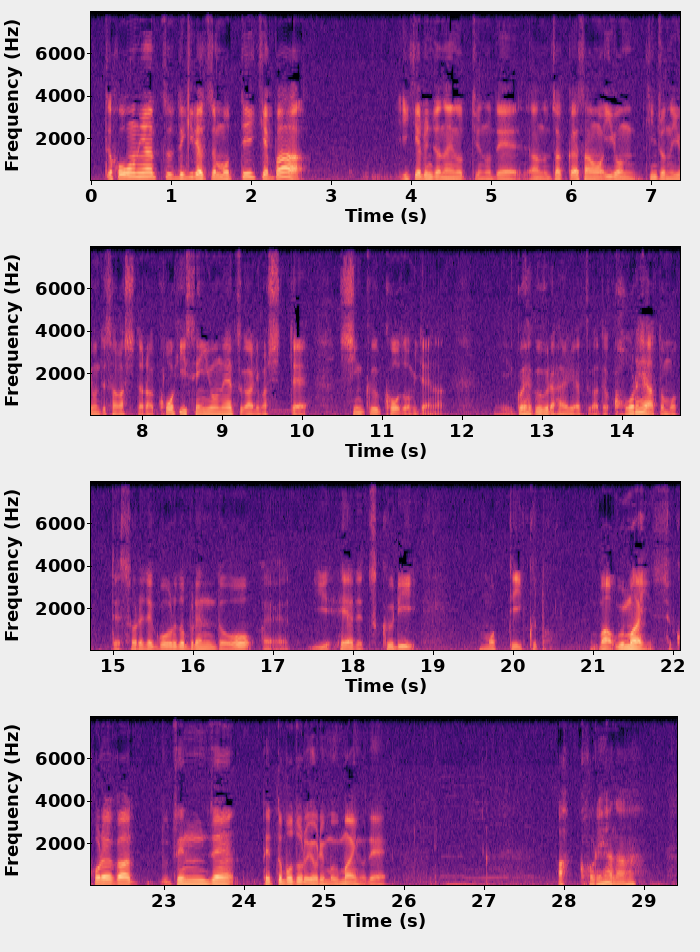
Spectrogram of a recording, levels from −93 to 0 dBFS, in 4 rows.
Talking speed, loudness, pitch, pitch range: 315 characters per minute, -21 LUFS, 95 Hz, 80-135 Hz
